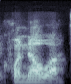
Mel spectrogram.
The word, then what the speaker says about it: quinoa: Right before Jesse said quinoa, I pulled it up. It looks like quinoa. It's actually pronounced quinoa, like Jesse knows.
